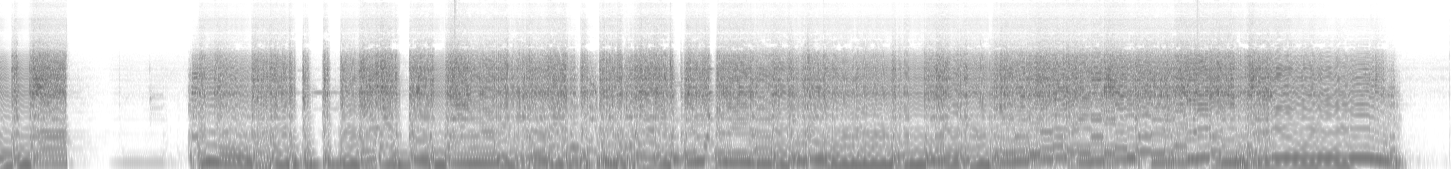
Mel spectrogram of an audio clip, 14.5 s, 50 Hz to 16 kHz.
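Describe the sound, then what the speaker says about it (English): Electric guitar played through a Joyo Splinter JF-21 distortion pedal gives a thick, fat fuzz tone: loud, sustained chords and notes ring for about twelve seconds after a short opening stab, with no talking. "That's the fuzz tone right there."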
